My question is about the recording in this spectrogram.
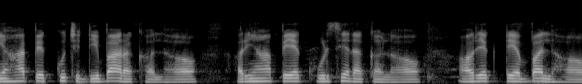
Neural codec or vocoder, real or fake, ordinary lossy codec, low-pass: none; real; Opus, 24 kbps; 7.2 kHz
